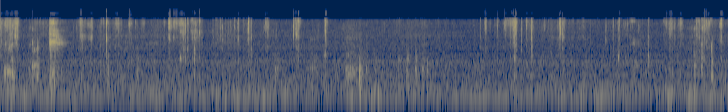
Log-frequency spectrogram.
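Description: Paper being handled and pressed together: irregular crinkles, rustles and light taps scattered through, over a faint steady low hum.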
